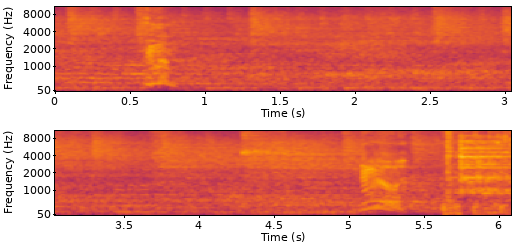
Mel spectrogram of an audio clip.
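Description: A man's strained vocal groans while he pushes a set of preacher curls to muscular failure, one short groan about a second in and another about five seconds in, over steady background music. A brief clatter comes near the end.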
